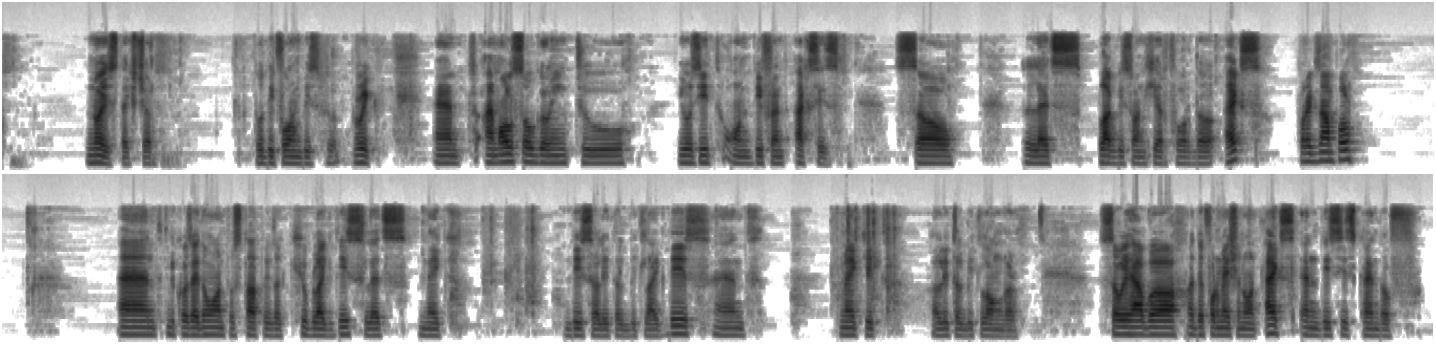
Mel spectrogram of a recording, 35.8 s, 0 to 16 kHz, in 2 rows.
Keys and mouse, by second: 0.0-35.7 typing, 3.0 click, 4.2 click, 9.0 click, 10.1 click, 10.9 click, 11.6 click, 12.9 click, 13.7-15.3 drag, 18.3 click, 19.0 click, 23.1-25.3 drag, 26.8-29.7 drag, 30.1-31.1 drag, 31.9 click, 33.2 click.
